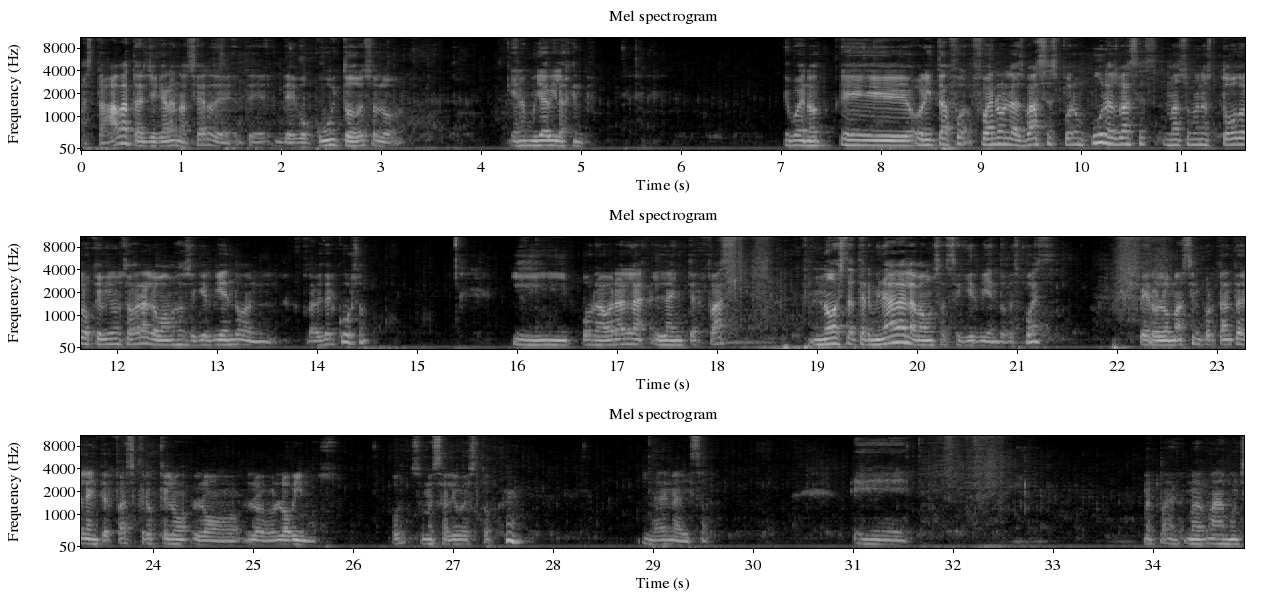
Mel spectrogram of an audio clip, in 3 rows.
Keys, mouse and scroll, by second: 18.6 alt+Escape, 26.2 click.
